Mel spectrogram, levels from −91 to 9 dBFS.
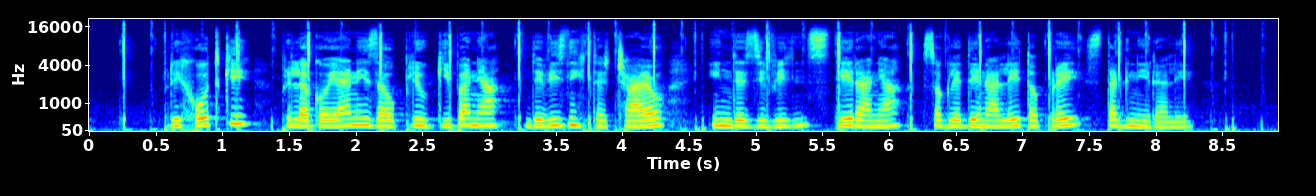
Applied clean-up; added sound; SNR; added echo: none; Scissors; 15 dB; none.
